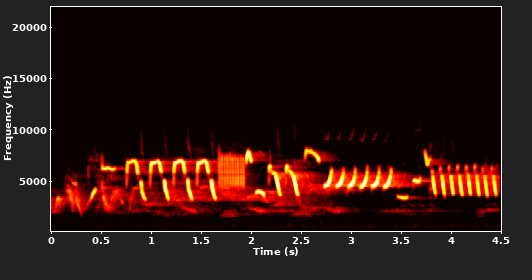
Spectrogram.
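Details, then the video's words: High-pitched Eurasian wren song pouring out rapid chattering notes and several fast, ringing trills that run together without pause, loud and close. "APPRENDRE LES CHANTS D'OISEAUX #1 : Le troglodyte mignon"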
